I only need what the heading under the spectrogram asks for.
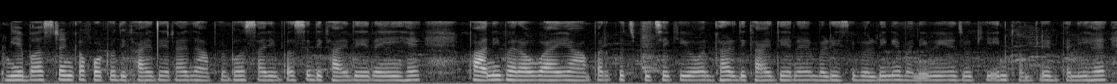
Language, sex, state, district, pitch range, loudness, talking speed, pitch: Hindi, female, Bihar, Muzaffarpur, 195-200 Hz, -24 LUFS, 230 wpm, 195 Hz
